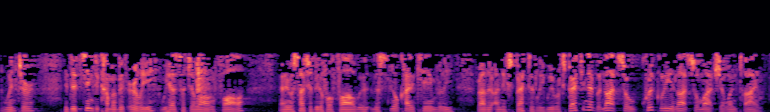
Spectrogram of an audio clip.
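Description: A man with a cold and a raspy voice, giving a conversational, halting sermon to his congregation. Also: mid-range voice, narrow, tinny audio. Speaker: congregation leader. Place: congregation hall in Alberta.

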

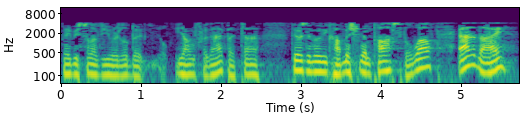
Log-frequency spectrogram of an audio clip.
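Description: A man with a cold and a raspy voice, giving a conversational, halting sermon to his congregation. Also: mid-range voice, narrow, tinny audio. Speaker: congregation leader. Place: congregation hall in Alberta.

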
